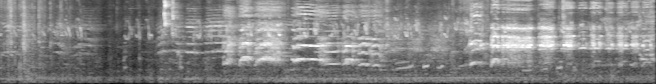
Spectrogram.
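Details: Two-month-old Kokok Balenggek chick, a singing chicken breed from Tigo Lurah, Solok, West Sumatra, crowing diligently: after a quiet start, a long series of rapid, stuttering harmonic notes builds over several seconds, loudest near the end.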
